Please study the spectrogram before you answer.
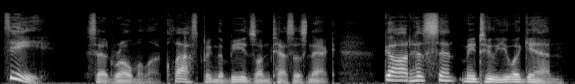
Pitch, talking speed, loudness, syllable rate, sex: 115 Hz, 165 wpm, -19 LUFS, 4.5 syllables/s, male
